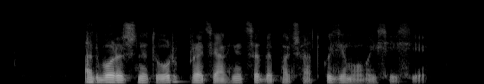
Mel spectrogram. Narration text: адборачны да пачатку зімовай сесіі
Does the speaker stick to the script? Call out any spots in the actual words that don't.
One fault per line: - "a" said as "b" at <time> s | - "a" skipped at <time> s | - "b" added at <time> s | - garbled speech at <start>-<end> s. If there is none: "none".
- "тур працягнецца" added at 1.6 s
